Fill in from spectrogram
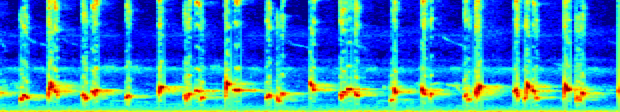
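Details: Challenge calls of a sooty-headed bulbul aimed at a rival, said to make every bulbul nearby answer: lively, repeated chirping phrases of two or three slurred notes, some squawky, coming about twice per second without a break.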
